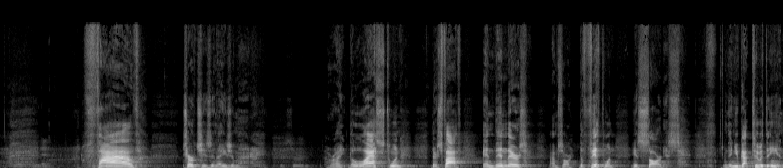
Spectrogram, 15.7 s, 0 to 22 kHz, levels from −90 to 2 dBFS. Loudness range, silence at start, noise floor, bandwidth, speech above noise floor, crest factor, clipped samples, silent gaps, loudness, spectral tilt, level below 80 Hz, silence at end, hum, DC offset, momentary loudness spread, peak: 13 LU; 1.75 s; -63 dBFS; 19.5 kHz; 40 dB; 24 dB; under 0.1%; none; -21 LUFS; -4.5 dB/octave; -58 dBFS; 0 s; none; under 0.1%; 23 LU; -2 dBFS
